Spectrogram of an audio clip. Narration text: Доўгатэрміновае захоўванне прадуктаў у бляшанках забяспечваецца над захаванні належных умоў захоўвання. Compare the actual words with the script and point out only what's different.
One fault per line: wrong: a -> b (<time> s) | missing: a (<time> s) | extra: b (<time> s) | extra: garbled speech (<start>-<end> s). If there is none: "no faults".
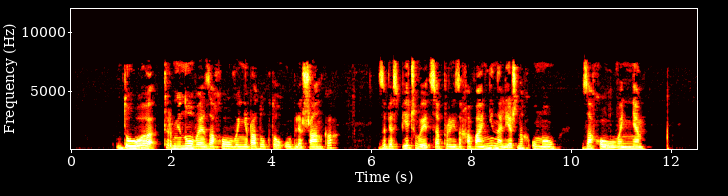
wrong: над -> пры (7.5 s)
